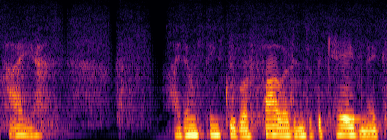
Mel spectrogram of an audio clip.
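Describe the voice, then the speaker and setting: A woman's voice: low voice, fairly even intonation, moderate pace, close to an everyday voice. A woman playing a plucky but nervous detective's assistant, eager and questioning, in 1940s radio drama style. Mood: frightened. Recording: tinny, hissy old radio recording.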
